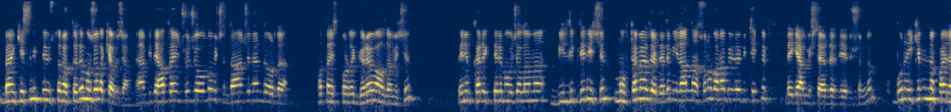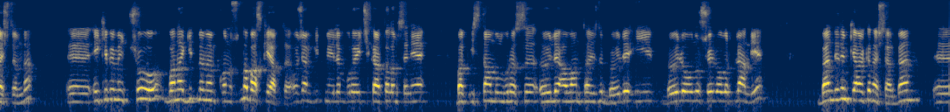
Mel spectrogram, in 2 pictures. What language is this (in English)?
Turkish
